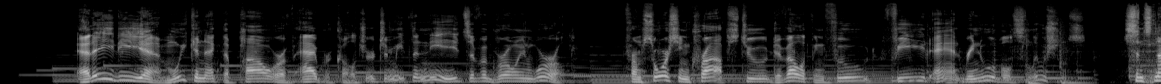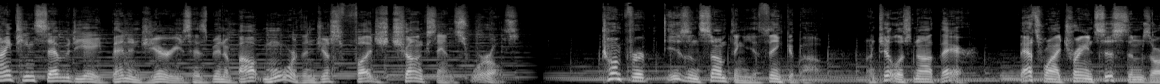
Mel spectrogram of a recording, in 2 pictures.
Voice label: Corporate narration professional authentic adult male clear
